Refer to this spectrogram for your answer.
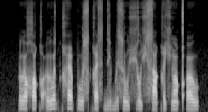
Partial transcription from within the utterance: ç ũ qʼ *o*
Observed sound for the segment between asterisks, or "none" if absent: u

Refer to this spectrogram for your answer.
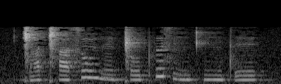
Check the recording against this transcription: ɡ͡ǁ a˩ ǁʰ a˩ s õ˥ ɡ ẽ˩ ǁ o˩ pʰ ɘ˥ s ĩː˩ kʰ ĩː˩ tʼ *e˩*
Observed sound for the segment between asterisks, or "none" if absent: e˩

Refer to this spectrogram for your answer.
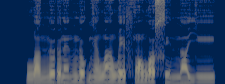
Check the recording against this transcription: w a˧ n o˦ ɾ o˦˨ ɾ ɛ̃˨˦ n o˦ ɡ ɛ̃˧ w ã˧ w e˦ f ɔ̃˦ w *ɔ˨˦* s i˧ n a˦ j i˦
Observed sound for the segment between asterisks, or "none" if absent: ɔ˦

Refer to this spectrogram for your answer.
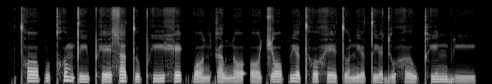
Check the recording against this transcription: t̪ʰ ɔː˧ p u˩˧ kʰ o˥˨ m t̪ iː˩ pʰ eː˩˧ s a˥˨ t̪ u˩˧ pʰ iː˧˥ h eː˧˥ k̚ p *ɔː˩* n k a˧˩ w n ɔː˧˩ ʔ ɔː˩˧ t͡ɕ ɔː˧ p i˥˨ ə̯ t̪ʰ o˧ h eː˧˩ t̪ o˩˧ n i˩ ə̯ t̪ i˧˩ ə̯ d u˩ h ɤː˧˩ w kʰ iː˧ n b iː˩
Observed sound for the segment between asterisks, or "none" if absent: ɔː˩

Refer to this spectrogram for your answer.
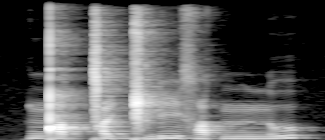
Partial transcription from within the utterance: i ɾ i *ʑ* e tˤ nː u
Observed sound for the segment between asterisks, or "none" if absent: z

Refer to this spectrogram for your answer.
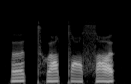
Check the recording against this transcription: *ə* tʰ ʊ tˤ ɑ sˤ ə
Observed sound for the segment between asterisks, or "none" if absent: ə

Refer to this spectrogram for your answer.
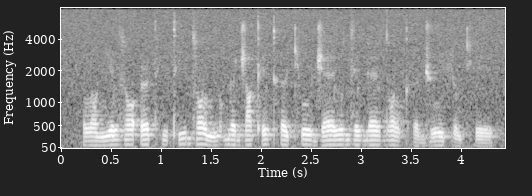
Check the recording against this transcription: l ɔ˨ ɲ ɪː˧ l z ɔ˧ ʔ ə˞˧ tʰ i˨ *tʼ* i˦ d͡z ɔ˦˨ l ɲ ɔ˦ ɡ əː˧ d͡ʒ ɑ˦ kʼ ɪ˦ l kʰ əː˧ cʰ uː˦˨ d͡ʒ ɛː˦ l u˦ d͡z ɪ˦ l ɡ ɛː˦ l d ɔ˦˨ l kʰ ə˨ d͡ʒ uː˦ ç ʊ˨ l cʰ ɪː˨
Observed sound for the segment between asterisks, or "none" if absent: tʼ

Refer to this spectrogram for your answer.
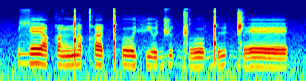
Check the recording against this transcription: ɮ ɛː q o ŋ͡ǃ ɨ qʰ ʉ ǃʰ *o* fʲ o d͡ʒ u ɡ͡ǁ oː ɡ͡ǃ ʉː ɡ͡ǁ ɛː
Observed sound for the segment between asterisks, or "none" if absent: oː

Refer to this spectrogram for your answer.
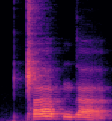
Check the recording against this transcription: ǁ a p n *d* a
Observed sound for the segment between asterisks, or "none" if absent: d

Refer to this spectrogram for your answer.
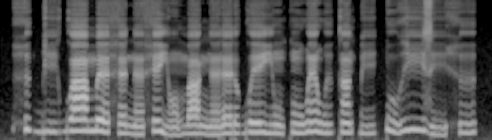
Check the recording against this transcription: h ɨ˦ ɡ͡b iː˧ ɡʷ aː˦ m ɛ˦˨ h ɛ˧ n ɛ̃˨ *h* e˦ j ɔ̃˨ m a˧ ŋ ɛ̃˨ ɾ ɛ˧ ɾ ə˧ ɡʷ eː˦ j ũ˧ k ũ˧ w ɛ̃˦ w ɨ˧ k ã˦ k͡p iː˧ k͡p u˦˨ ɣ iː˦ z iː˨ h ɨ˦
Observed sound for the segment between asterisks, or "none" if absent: h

